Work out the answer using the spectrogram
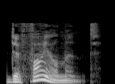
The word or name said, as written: defilement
